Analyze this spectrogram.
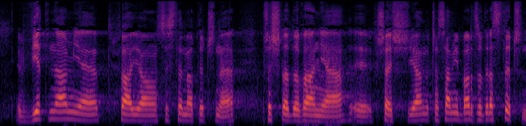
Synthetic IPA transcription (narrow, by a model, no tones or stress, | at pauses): vʲːjɛt̪namʲjɛt̪ɾfajɔ̃w̃sɘst̪ɛmat̪ɘt͡ʂnɛ | pʂɛɕlad̪ɔvaɲaxʂɛɕt͡ɕjant͡ʂasamʲibaɾd̪zɔd̪ɾast̪ɘt͡ʂnɛ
